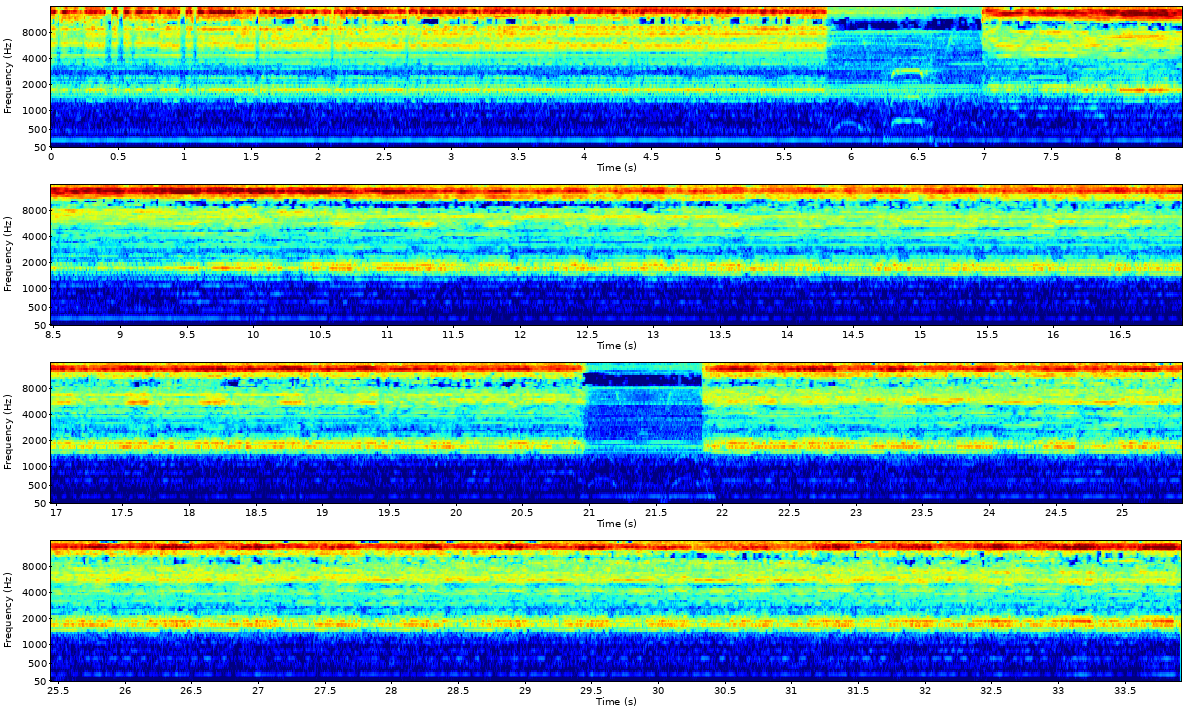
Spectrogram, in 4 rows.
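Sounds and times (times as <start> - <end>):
cnc spindle whining: 0.0 - 33.9.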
